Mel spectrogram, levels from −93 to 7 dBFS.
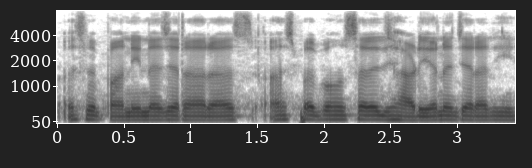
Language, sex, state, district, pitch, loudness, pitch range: Hindi, male, Jharkhand, Sahebganj, 100 Hz, -21 LUFS, 100-110 Hz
